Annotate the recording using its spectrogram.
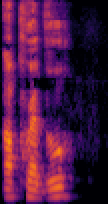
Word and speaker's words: Après vous: Après vous.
